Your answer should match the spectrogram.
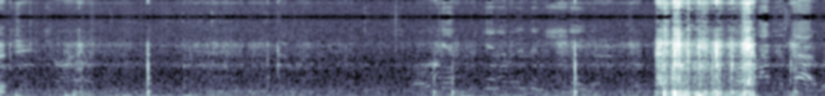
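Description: A few faint clicks and distant voices, then about six and a half seconds in a loud burst of scraping and rattling lasting about a second: a solar panel being shifted against rocky ground.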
